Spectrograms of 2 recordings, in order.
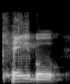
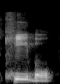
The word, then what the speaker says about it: Kaeble: And there's controversy as to how it's pronounced. She says Kaeble. Everybody in the Great War says Keeble, but it doesn't matter.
